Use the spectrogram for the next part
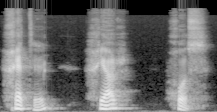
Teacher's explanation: Son sessiz harfimiz, 4 harfin son sesi X dediğimiz ve Zazaca'da H sesini veren, G'ye yakın, daha yumuşak bir ses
